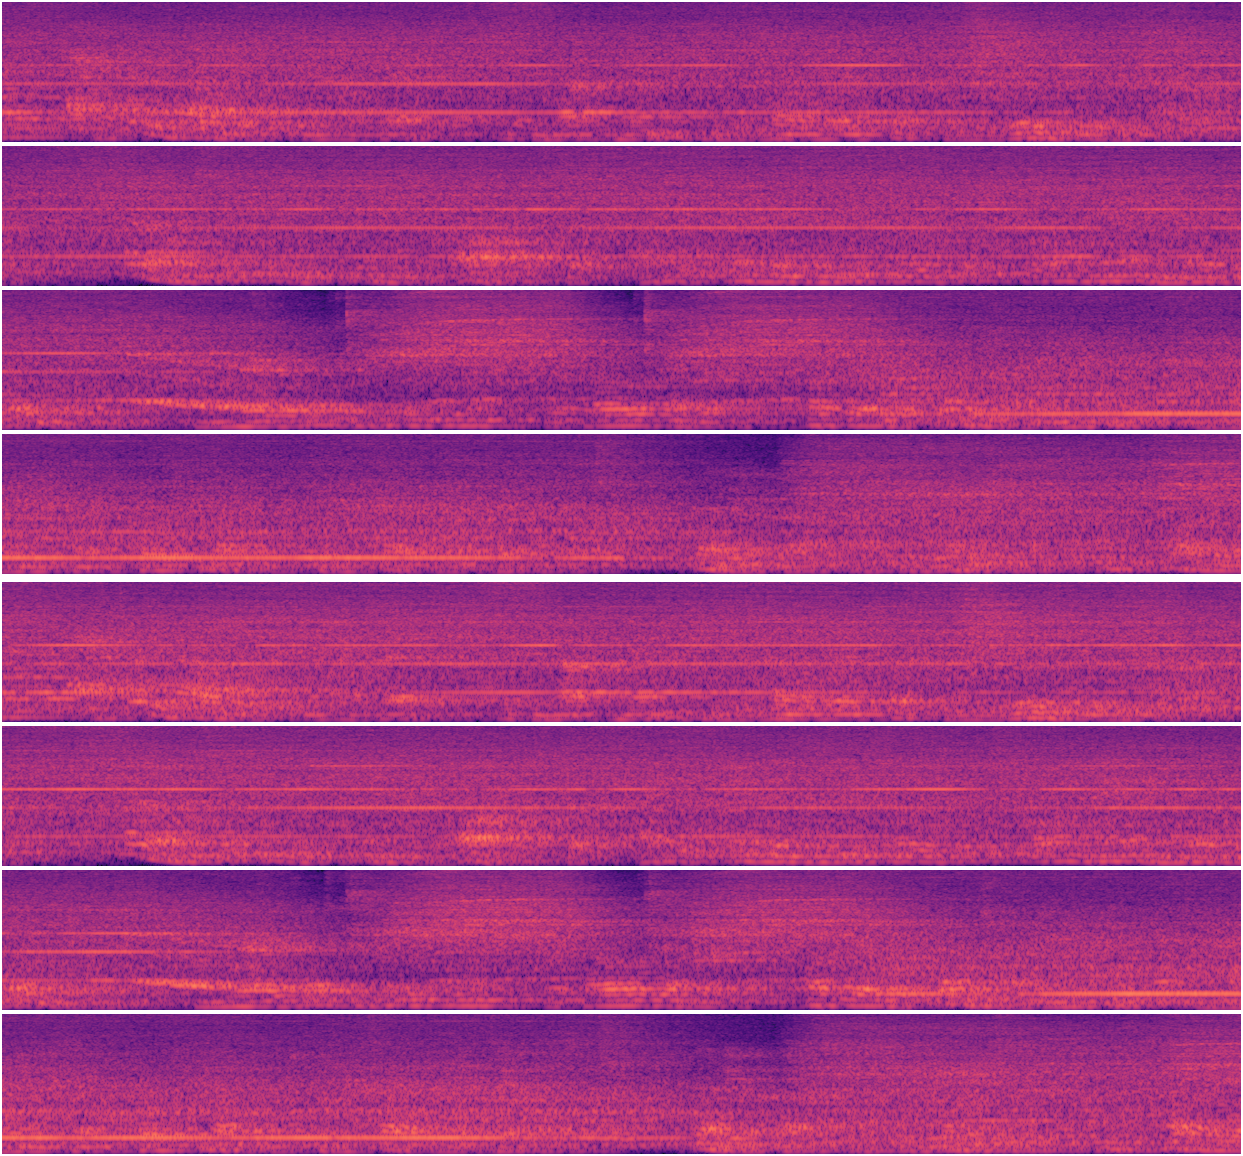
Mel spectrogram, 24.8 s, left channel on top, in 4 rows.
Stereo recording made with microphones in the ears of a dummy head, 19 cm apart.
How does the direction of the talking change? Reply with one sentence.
In this clip you hear the talking go left and come back.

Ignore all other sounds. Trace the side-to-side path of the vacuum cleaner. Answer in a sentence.
You can hear the vacuum cleaner go from the right side to the left.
